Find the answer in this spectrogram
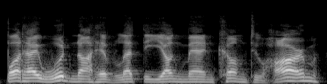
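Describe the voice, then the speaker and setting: A weary old man near death, acted by a male audiobook narrator. He is bitter and anguished, with heavy emphasis on his words. The delivery is slow and drawn out. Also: medium pitch, a bit bright, voice pushed up, natural voice. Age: older. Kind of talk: audiobook character acting.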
